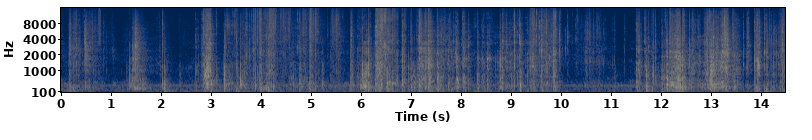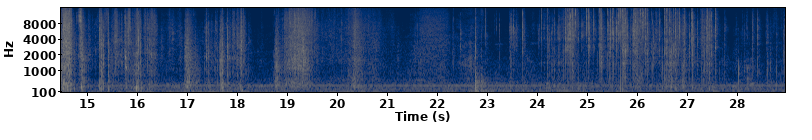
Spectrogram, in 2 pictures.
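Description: Trading-card packaging being handled: the cardboard of a Donruss Optic football blaster box torn and rustled, and foil card packs crinkling, in irregular bursts.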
